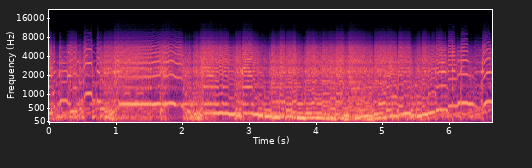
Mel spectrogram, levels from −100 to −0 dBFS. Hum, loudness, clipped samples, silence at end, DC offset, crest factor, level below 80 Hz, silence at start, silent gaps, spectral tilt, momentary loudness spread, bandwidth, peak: none; -20 LUFS; under 0.1%; 0 s; 0.3%; 14 dB; -56 dBFS; 0 s; none; -5.5 dB/octave; 3 LU; 8.8 kHz; -6 dBFS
